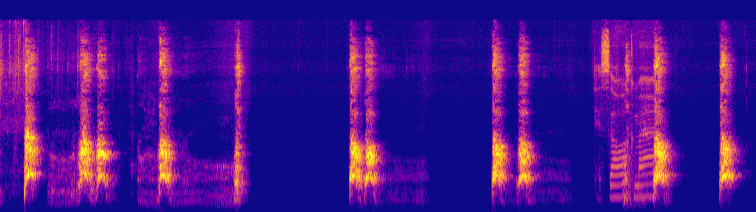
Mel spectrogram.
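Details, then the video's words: Welsh Corgi kept as a family pet, emboldened to bark when its people are near, while its owner coaxes it to bark quietly: a series of sharp, loud barks, often in pairs, with short pauses and a drawn-out, whining vocalization near the end. "웰시코기(Welsh corgi) 코코야 조금만 작게 짖어봐.."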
